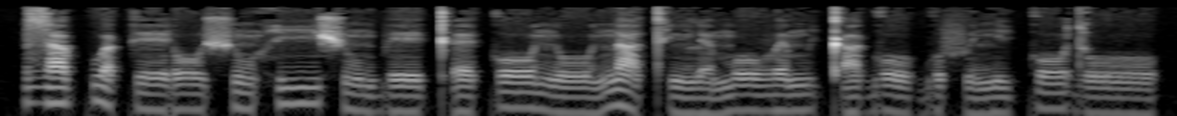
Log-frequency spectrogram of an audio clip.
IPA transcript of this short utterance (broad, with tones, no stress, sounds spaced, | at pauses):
z a˦ kʷ a˦˨ k eː˨ ɾ oː˨ ʃ ũ˨ h iː˦ ʃ ũ˨ b eː˨ kʼ ɛ˨ k oː˦ n oː˨ n a˦˨ tʰ ĩ˨ l ɛ˨ m oː˦ β ɛ˦ m i˦ kʼ a˦ ɡ oː˦˨ ɡʷ ɪ˦ f ɪ˨ n i˨ k oː˦ d oː˨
